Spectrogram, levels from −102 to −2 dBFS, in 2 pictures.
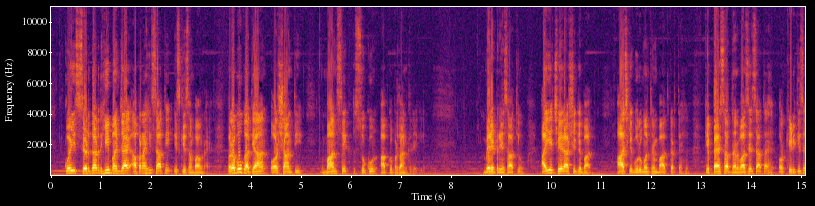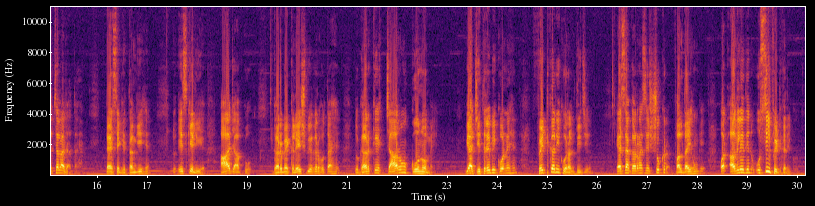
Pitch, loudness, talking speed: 120 Hz, -15 LUFS, 185 wpm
